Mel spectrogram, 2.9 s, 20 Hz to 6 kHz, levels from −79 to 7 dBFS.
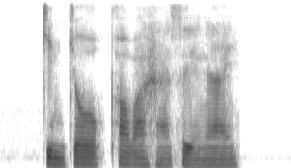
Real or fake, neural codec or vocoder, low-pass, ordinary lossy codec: real; none; 5.4 kHz; AAC, 24 kbps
